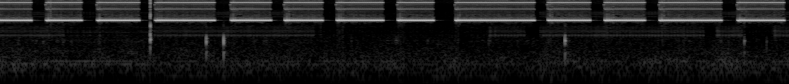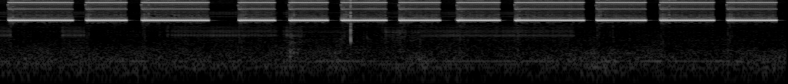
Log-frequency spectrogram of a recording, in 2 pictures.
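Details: Italian tree cricket in a butterfly bush, filmed with a red lamp while stridulating at night. Long run of regular, high, tonal trills broken by brief pauses, with scattered soft clicks.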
